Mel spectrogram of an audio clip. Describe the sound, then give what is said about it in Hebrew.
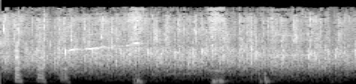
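A conference audience applauds the speaker's wife steadily, a dense wash of many hands clapping at once, sustained throughout, with a few louder claps and faint voices mixed underneath. “אני רוצה מחיאות כפיים לאשתי, בבקשה.”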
